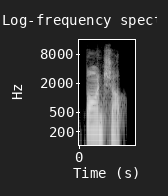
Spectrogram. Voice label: "pawnshop", Indian; Dictionary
